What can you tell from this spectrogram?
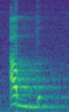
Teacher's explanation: ketika ba itu disukun tidak akan ada udara keluar. Ab, nah, itu tidak keluar. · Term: jahar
